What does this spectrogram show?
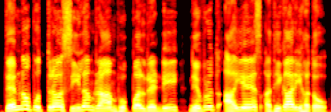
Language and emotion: Gujarati, neutral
